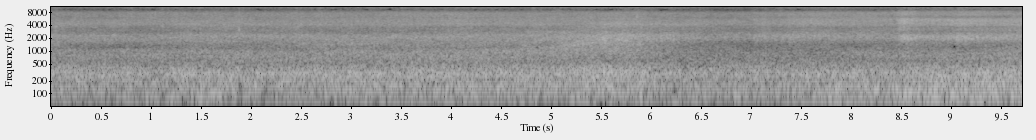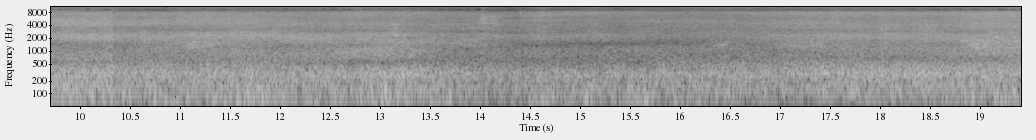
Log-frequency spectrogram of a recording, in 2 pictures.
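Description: Small waves breaking and washing up a sandy beach, a steady surf wash that swells and eases gently, with wind rumbling on the microphone.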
